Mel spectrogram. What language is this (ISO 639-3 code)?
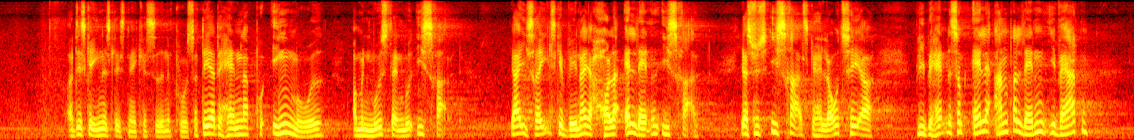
dan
